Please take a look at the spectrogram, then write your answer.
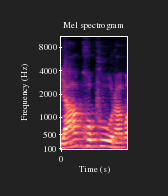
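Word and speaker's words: יעקב: 야곱은 야코프라고 하는 히브리어를 우리 발음으로 바꾼 겁니다.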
